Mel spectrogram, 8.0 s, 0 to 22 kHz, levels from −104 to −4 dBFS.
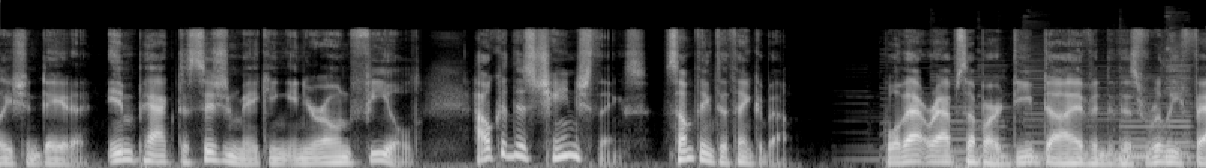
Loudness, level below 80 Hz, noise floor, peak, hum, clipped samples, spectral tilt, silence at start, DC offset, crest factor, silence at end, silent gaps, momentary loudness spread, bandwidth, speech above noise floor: -27 LUFS; -44 dBFS; -64 dBFS; -8 dBFS; none; under 0.1%; -5.5 dB/octave; 0 s; under 0.1%; 20 dB; 0 s; none; 9 LU; 12 kHz; 38 dB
